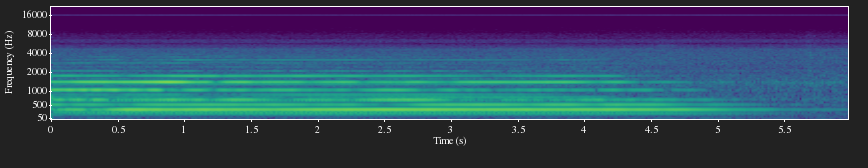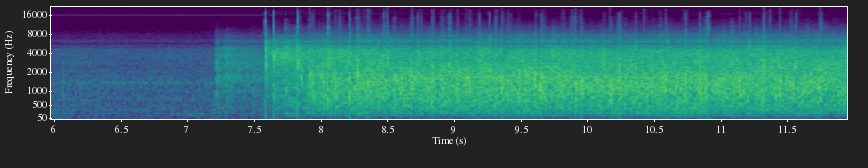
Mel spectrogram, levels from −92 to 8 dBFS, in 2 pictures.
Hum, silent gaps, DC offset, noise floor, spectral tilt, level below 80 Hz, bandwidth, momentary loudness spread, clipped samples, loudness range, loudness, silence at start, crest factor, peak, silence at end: none; none; under 0.1%; -46 dBFS; -1.5 dB/octave; -60 dBFS; 18 kHz; 11 LU; under 0.1%; 14 LU; -13 LUFS; 0 s; 16 dB; 0 dBFS; 0 s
